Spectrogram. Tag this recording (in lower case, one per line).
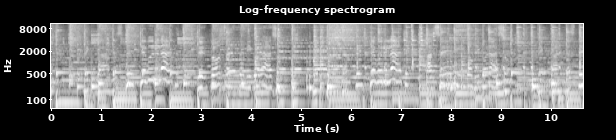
music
